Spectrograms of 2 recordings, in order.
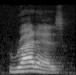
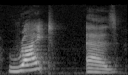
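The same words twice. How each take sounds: First: The words are linked with unaspirated t. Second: The words are said separately with aspirated t.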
